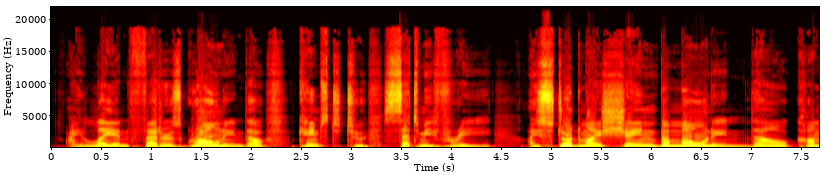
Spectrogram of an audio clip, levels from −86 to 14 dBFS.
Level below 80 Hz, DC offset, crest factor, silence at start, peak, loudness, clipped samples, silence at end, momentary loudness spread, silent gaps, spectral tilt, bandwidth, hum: -26 dBFS; under 0.1%; 12 dB; 0.15 s; 0 dBFS; -12 LUFS; 0.6%; 0 s; 10 LU; none; -5 dB/octave; 19.5 kHz; none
